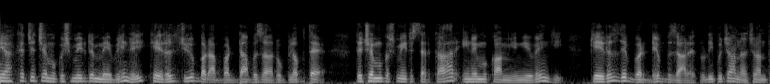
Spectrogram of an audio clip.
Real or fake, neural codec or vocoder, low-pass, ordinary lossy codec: fake; codec, 16 kHz in and 24 kHz out, 0.6 kbps, FocalCodec, streaming, 2048 codes; 7.2 kHz; Opus, 32 kbps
